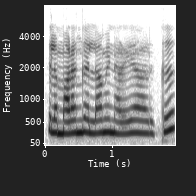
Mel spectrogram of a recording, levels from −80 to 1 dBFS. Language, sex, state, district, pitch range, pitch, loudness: Tamil, female, Tamil Nadu, Nilgiris, 260-280 Hz, 270 Hz, -13 LUFS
